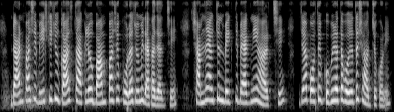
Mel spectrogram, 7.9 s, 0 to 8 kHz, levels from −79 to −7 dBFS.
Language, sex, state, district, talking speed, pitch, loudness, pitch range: Bengali, female, West Bengal, Alipurduar, 185 wpm, 280 Hz, -17 LUFS, 245-315 Hz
